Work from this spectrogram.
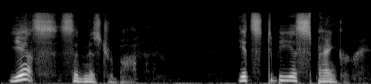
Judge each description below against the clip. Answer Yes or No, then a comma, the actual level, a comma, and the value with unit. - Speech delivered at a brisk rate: No, average, 145 wpm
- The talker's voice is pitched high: No, medium, 140 Hz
